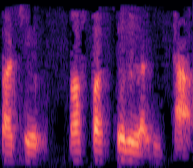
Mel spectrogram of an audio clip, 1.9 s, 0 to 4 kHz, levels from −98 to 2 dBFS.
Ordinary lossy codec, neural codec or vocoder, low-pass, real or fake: MP3, 16 kbps; vocoder, 44.1 kHz, 128 mel bands, Pupu-Vocoder; 3.6 kHz; fake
